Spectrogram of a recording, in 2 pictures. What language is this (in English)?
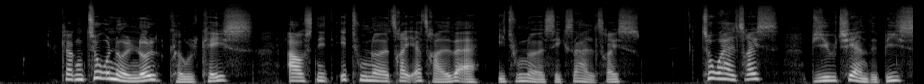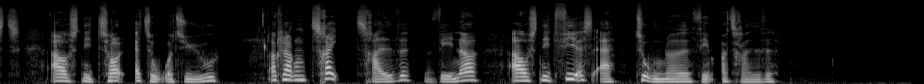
Danish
